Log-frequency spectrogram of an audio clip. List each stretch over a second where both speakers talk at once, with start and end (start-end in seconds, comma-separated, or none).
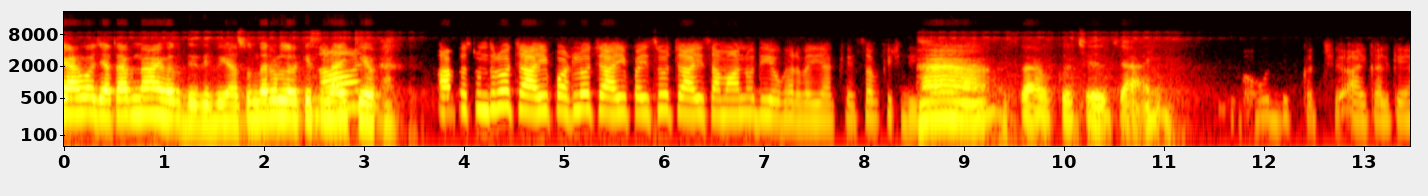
none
